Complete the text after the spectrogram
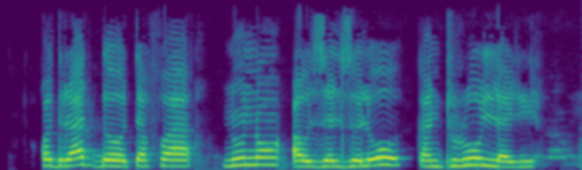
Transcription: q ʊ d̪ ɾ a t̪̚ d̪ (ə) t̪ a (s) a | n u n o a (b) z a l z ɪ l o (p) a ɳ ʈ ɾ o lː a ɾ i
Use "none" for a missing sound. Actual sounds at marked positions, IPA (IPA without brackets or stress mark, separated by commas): ə, f, w, k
